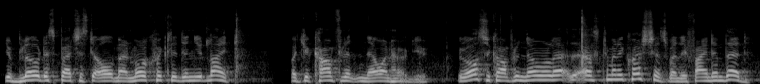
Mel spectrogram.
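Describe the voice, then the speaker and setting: A man's voice: high voice, fast talker, hardly any pauses, mellow, slight background noise. A man playing a game, commenting casually and wryly and reading narration aloud in a conversational way.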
